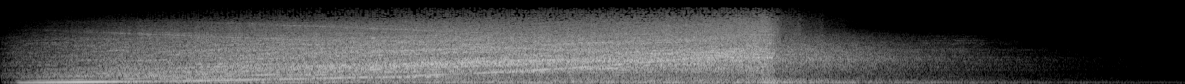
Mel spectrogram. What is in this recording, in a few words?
Rise Short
